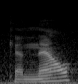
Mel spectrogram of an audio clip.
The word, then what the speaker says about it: canal: Canal. Canal. Canal. Canal. Чи canal. Буде canal. Canal. Наголос на другий склад.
